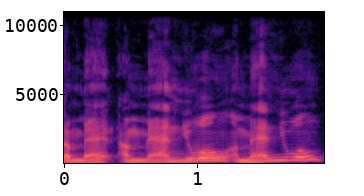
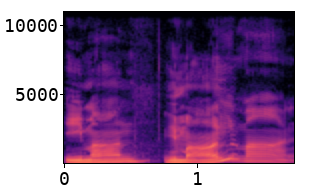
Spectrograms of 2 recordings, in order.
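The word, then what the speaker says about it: Imane: Emmanuel? Iman. But it's spelled I-man.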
